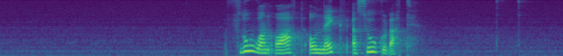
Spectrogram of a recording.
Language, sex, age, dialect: Faroese, female, 15-35, Vágar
